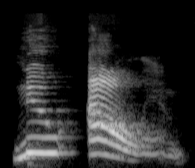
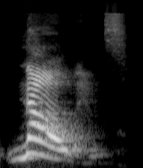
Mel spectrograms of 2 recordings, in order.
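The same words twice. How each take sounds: First: "New Orleans" slowly split as new AW-lin; attempted local pronunciation. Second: "New Orleans" run together as NAH-linz, loud; attempted local pronunciation. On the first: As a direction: draw out "New Orleans", separate NEW, then AW-lin. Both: Shown as a demonstration. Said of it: "I'm still saying it wrong".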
